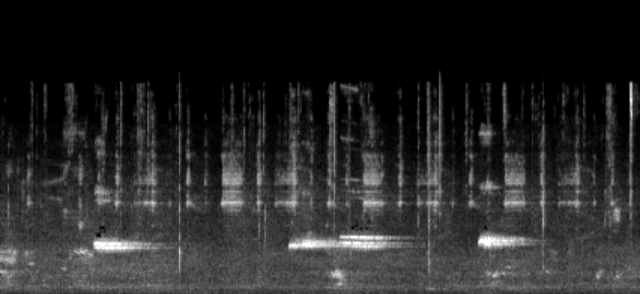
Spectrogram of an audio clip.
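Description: Wrestling shoes squeaking on the mat as the wrestlers move and hand-fight: three drawn-out, high squeaks, about a second in, around four seconds in and again near the end, over low arena chatter.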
